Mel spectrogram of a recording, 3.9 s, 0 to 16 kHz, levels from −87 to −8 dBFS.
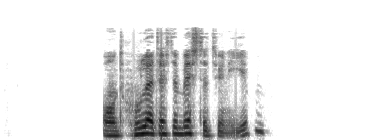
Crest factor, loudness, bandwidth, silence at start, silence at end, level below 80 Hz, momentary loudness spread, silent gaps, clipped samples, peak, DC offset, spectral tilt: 20 dB; -20 LUFS; 7.8 kHz; 1.05 s; 1.25 s; -56 dBFS; 13 LU; none; under 0.1%; -2 dBFS; under 0.1%; -6 dB/octave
